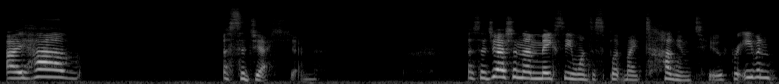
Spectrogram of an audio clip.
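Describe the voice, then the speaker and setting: A woman playing a haughty, battle-hardened evil queen in an ASMR roleplay, speaking formally and deliberately with dramatic pauses. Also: sits high, a bit bright. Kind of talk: ASMR roleplay monologue, scripted.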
